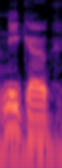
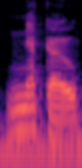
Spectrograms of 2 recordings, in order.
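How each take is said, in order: First: The first vowel sounds like 'ee'. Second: The first vowel sounds like 'eh'. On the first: The speaker calls it wrong. "not Nico" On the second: The speaker calls it right. "it's called Neko"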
